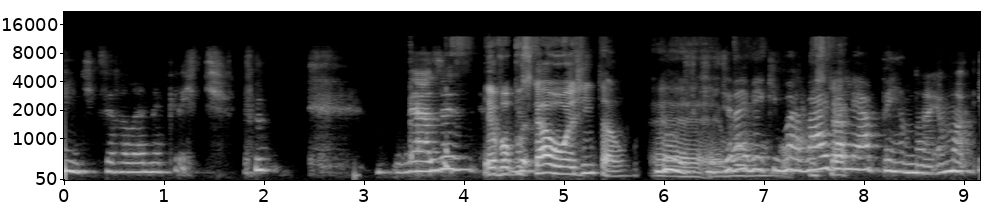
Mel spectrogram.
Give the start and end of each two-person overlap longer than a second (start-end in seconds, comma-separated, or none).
5.9-7.9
